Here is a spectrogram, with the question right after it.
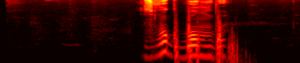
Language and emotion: Russian, neutral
